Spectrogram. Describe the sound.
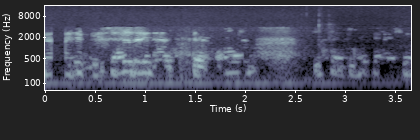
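Muffled, band-limited speech from a caller in Tehran comes through a phone line during a call-in program, with a television playing underneath, plus a steady low hum throughout.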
